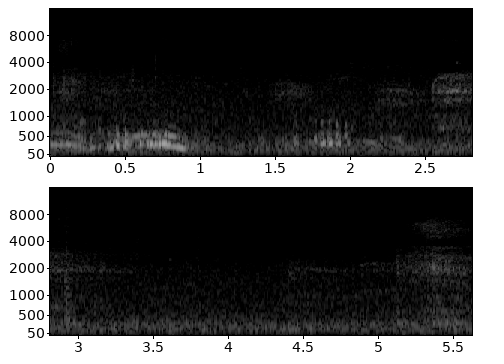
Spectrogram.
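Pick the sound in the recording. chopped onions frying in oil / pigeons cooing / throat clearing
pigeons cooing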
